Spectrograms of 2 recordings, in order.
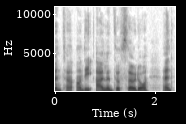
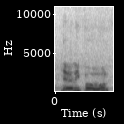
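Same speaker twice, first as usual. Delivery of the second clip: calling out; 9 semitones higher, 5 dB louder, slower than usual. Acted. Fireman shouting from tank.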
